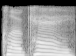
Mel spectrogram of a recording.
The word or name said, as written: cloque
